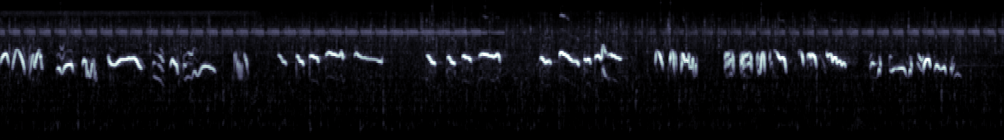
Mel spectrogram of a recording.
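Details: Javan bush lark in a simple aviary singing a full, chattering song: clipped high chirps and whistled flourishes in rapid clusters, strung together over ten seconds with brief gaps.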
